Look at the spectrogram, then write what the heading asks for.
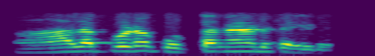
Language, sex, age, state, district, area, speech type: Malayalam, male, 18-30, Kerala, Kollam, rural, conversation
